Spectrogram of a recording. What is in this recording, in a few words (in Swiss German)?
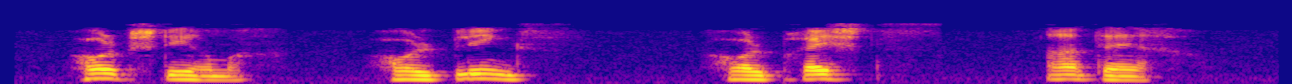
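"halbstuermer", Bas Rhin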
